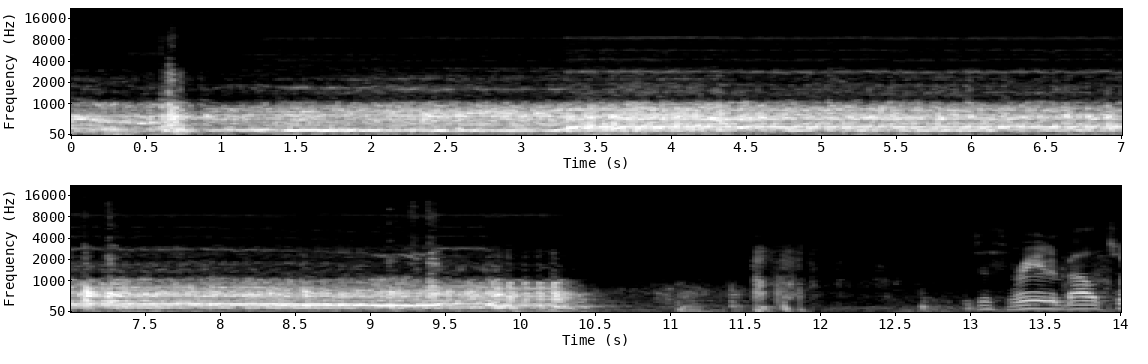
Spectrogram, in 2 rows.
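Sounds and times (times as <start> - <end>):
drill motor whine: 0.0 - 10.4.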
